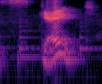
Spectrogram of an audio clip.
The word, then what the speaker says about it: skate: I think skate has a long A sound, where the magic E makes the A in skate say its name.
